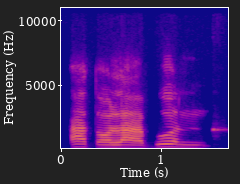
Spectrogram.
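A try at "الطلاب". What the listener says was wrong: Bukan to tapi dia tu. Benar. Tu. Lamnya tasdid. Tu.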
